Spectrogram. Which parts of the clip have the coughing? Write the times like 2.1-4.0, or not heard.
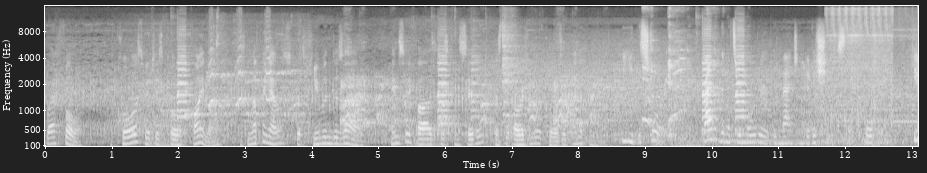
8.9-10.3.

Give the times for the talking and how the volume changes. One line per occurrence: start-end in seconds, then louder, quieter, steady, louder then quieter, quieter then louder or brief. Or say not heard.
0.0-13.0 steady.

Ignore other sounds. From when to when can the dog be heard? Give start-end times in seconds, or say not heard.
0.9-8.7.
